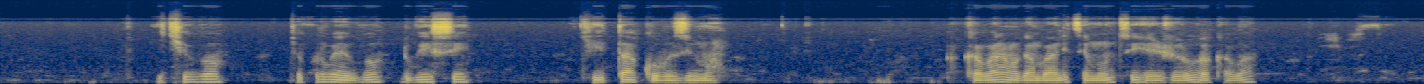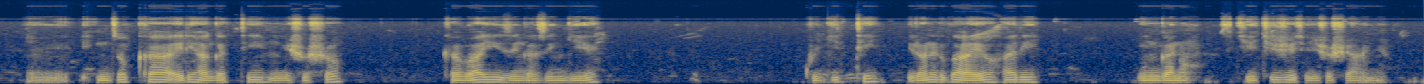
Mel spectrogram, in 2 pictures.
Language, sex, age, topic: Kinyarwanda, male, 18-24, health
